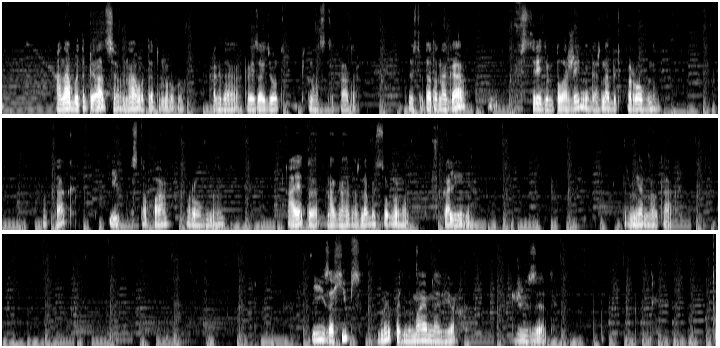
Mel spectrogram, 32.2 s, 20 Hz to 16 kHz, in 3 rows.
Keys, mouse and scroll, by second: 1.0 click, 1.1-3.0 middle drag, 3.0 KP_3, 4.3-7.1 drag, 7.1 r, 8.5 r, 9.3 r, 10.6 click, 11.0 r, 12.4 click, 12.6 r, 14.9 click, 15.5 click, 16.2 click, 16.4 r, 17.2 click, 17.3 r, 18.7 r, 20.0 click, 20.2 r, 21.4 click, 21.5 r, 22.2 click, 22.4 r, 23.1 click, 23.3 r, 24.8 click, 24.9 r, 25.9-27.0 middle drag, 27.0 click, 27.2 KP_3, 27.6 scroll up 2, 28.9 g, 30.5 drag, 30.7 r.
